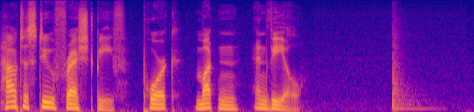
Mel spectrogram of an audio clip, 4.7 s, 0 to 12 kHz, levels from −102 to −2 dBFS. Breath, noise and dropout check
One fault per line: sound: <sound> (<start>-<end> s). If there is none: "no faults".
sound: thud (3.9-4.5 s)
